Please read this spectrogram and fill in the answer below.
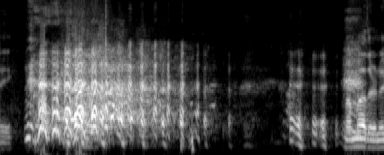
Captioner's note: attendees laughing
